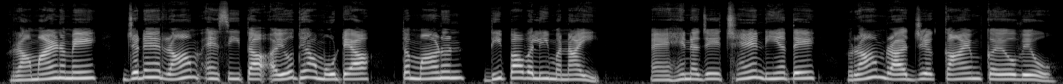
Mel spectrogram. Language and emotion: Sindhi, neutral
